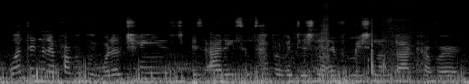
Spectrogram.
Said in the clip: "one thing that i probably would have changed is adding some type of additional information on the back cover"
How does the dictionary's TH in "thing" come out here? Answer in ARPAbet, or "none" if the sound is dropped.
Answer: TH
